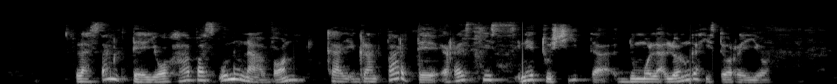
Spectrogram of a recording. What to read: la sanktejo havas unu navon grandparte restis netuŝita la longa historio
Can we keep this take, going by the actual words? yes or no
no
